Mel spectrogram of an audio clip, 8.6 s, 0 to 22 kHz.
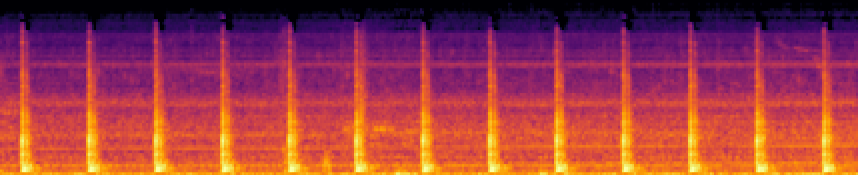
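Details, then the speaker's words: HCALORY HBH2 5L 8kW diesel heater, warmed up, normal altitude mode at 81 m above sea level: crisp even fuel pump ticks about 90 a minute over low steady fan hum, runs fairly quietly once hot; normal running. "So you can hear once it heats up, it runs fairly quietly."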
